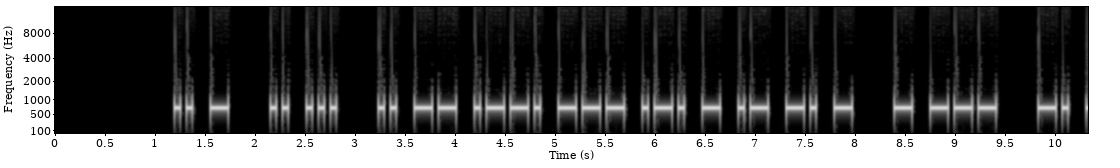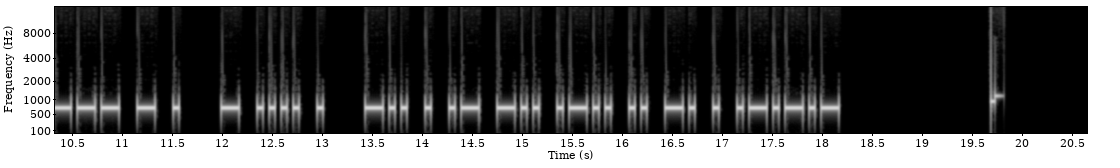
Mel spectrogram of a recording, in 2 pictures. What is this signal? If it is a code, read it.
Morse code, heard as a keyed tone, about 20 wpm, 700 Hz. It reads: IT IS IMPORTANT TO NOTE THE DEADLINE.
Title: Sentences with 5-Word Phrases - 20wpm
